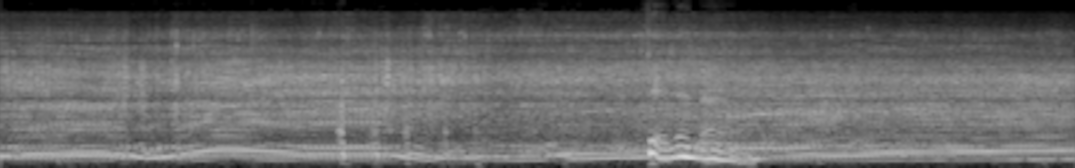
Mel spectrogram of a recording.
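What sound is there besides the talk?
sports car engine revving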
